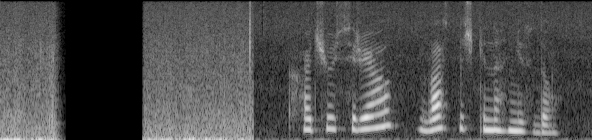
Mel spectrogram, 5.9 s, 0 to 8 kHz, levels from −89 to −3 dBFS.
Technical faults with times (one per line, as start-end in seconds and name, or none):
0.56-1.45 call audio freeze
2.53-5.92 one channel inverted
